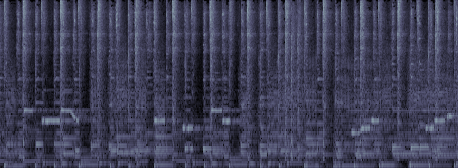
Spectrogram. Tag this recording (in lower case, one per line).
music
